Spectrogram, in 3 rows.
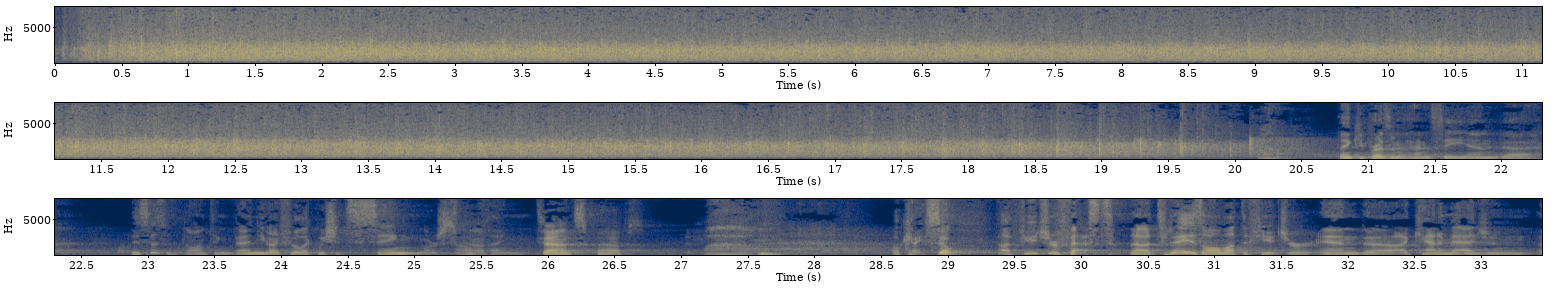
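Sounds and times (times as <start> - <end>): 
audience applause at Stanford welcoming Elon Musk and Steve Jurvetson: 0.0 - 20.6
speech: 20.8 - 27.8, 28.6 - 33.4
laughter: 27.2 - 29.0.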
